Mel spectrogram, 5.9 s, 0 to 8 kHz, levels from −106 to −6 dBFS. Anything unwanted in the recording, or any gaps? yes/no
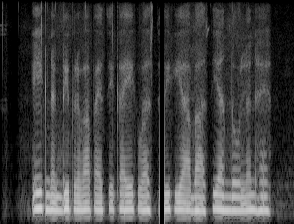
yes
